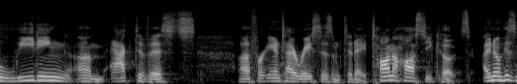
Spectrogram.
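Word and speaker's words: Ta-Nehisi Coates: one of the leading activists for anti-racism today tana hossi coates i know his name looks like it's pronounced tony he see it's not it's pronounced tana hossie coates a book of his that i read this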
